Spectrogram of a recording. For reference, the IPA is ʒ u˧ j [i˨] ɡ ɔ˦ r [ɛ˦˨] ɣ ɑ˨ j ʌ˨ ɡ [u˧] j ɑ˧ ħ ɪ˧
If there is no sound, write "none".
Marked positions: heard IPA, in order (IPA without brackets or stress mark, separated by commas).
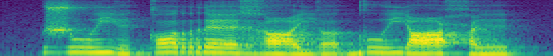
ɪ˨, ɛ˦˨, u˦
